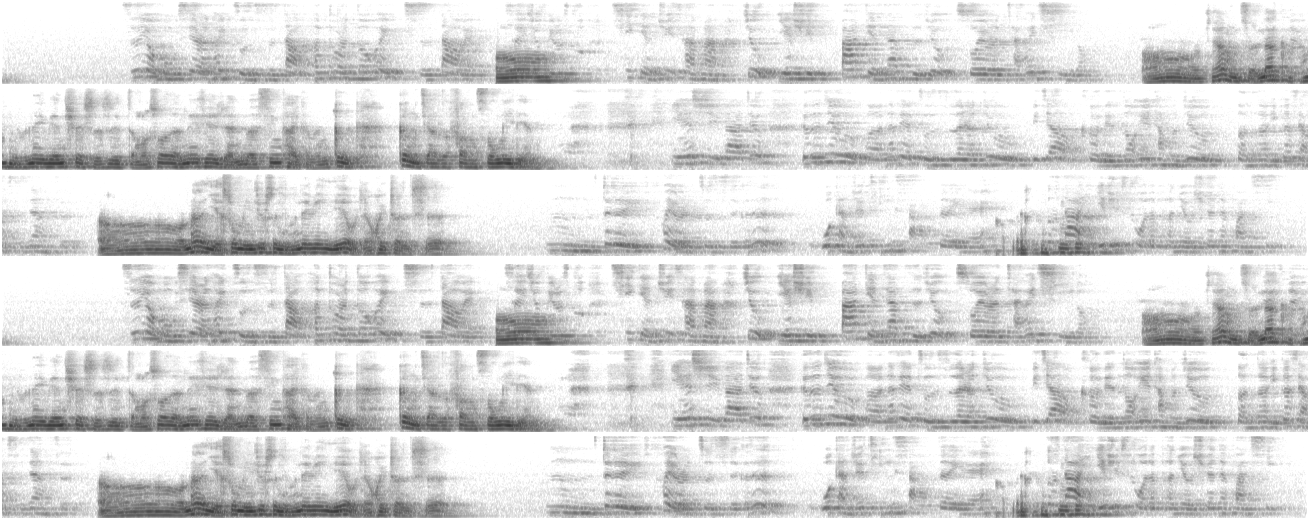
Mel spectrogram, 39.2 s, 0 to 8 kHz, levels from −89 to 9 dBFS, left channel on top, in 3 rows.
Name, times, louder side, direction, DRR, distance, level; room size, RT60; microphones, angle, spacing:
voice 1, 1.3-4.8 5.1-5.8 6.1-10.9 12.6-13.1 18.7-18.9 19.3-26.8 31.6-33.9 34.3-36.1 36.6-38.9, right 2 dB, 70° right, 6.3 m, -43 dB
voice 2, 4.9-5.5 11.4-18.5 27.1-30.6 36.3-37.1, equal, 5° right, 1.4 m, -24 dB
23.0 x 20.0 x 9.5 m
head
